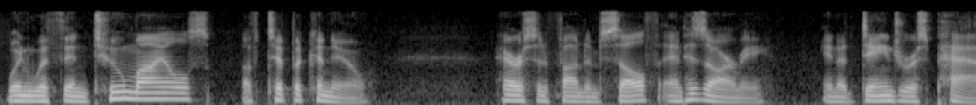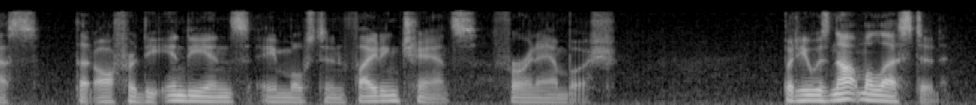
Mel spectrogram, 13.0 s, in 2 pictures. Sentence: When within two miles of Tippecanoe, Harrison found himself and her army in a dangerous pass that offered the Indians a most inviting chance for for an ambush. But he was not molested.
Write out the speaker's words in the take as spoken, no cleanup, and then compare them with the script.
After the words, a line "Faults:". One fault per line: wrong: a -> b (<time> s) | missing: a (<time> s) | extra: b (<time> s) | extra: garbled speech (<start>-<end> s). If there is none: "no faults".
When within two miles of Tippecanoe, Harrison found himself and his army in a dangerous pass that offered the Indians a most inviting chance for an ambush. But he was not molested.
Faults:
wrong: her -> his (4.6 s)
missing: for (10.0 s)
